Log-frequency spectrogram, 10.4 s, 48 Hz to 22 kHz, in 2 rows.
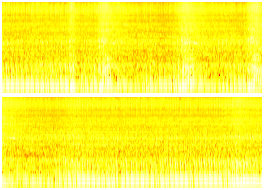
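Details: Can-Am Renegade 650 Rotax V-twin, cold engine: hollow clattering knock at idle with heavier thumps as revs rise; this is cold piston slap that stops as warming closes the piston-to-wall clearance.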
